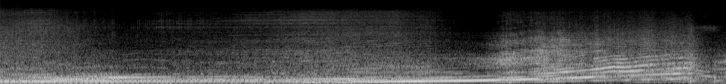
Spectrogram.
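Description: A car engine running low and steady as a car passes close, then a Ferrari 458's V8 revving up hard as it accelerates away, its pitch climbing steadily for about four seconds before dropping off near the end.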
